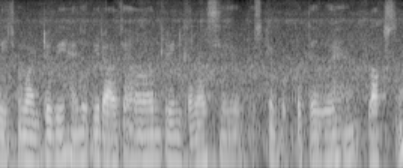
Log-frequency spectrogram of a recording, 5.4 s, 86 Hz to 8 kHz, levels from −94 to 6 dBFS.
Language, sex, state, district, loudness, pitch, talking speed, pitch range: Hindi, male, Uttar Pradesh, Jalaun, -19 LUFS, 105 Hz, 180 wpm, 100-110 Hz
